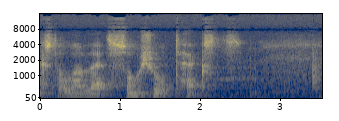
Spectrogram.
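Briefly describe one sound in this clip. A middle-aged man speaks calmly, close to the microphone.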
